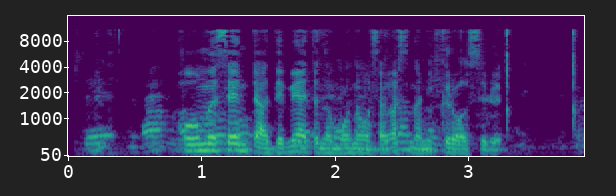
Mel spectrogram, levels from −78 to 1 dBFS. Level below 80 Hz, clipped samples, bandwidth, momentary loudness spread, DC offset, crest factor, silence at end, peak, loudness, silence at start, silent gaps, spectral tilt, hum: -60 dBFS; under 0.1%; 11.5 kHz; 14 LU; under 0.1%; 20 dB; 0.05 s; -6 dBFS; -24 LUFS; 0.1 s; none; -4.5 dB/octave; none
